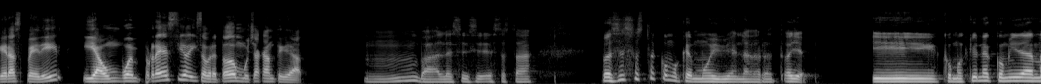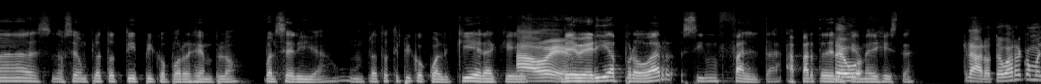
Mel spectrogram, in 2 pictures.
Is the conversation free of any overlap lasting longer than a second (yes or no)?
yes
